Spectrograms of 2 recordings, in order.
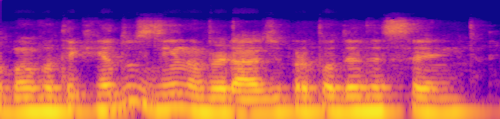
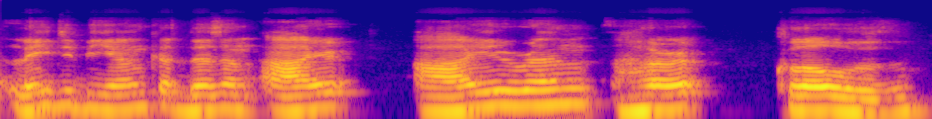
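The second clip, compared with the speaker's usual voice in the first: slow model reading; much slower than usual. Shown as a demonstration. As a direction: read very slowly, word by word, ending on "clothes". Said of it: "Então a gente fala assim". (leitura modelo bem lenta)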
